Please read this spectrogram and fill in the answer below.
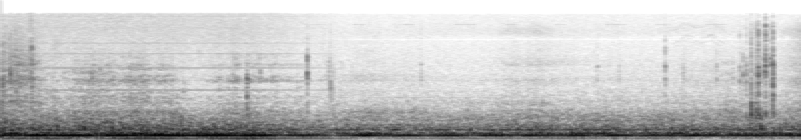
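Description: Steady low hum of room tone, with a few faint clicks.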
